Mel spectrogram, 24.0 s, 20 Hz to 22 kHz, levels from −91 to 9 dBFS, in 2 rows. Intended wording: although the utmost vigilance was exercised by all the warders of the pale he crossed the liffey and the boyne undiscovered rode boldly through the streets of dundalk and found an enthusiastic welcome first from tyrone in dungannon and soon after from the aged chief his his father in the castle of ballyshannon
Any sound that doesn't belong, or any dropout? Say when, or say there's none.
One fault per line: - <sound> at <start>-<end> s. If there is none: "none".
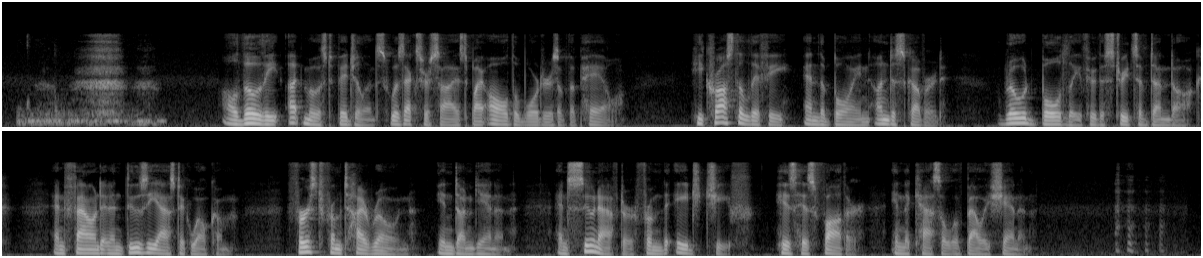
- sigh at 0.1-1.7 s
- laugh at 23.1-23.7 s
